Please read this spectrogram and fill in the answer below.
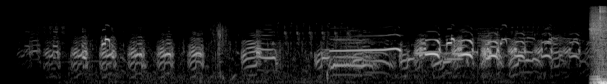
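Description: Geese honking: a quick run of short honks, about four a second, then longer and overlapping honks from several birds.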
